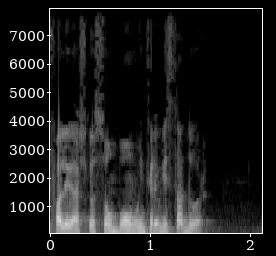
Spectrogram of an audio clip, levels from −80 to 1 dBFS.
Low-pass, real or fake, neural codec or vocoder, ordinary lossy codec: none; real; none; none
